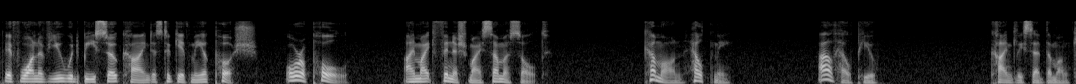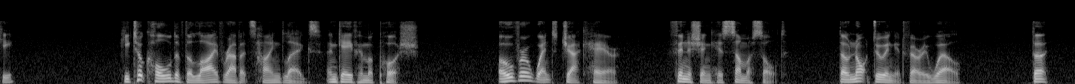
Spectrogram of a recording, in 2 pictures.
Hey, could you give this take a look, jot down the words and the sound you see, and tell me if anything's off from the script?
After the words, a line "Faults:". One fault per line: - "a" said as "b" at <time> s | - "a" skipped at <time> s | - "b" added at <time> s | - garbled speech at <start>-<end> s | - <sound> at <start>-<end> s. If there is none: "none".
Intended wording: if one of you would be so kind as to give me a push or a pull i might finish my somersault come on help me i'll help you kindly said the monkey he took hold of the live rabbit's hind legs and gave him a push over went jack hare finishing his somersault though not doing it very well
if one of you would be so kind as to give me a push or a pull i might finish my somersault come on help me i'll help you kindly said the monkey he took hold of the live rabbit's hind legs and gave him a push over went jack hare finishing his somersault though not doing it very well the
Faults:
- "the" added at 21.1 s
